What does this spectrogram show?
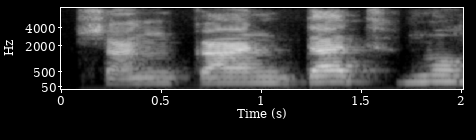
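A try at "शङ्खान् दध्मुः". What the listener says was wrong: शंख से ख.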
